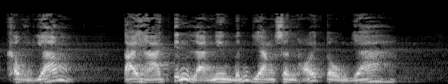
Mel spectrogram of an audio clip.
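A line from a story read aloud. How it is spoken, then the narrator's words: Laughing loudly. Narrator (Vietnamese): Niên Bỉnh Văn cười lớn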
